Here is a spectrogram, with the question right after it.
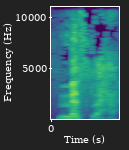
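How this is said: It is said with a Turkmen pronunciation. "ولی ترکی هم میگه مثله"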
